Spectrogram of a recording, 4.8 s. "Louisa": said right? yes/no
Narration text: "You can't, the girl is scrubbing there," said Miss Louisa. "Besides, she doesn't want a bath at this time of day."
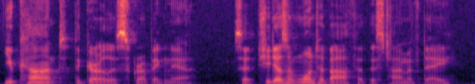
no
